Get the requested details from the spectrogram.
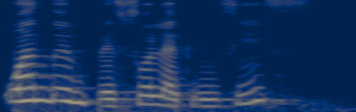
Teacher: se va a entender como una pregunta por la palabra cuando por lo tanto su tono final es descendente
